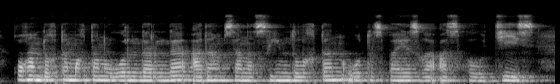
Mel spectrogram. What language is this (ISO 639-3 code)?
kaz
